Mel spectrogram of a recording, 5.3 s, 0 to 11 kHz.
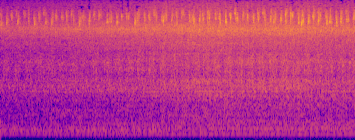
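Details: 2002 Chevrolet LB7 Duramax diesel that died after a cold winter start unplugged and would not restart, now running after fuel filter change and re-priming: steady even clatter, no misses; healthy idle.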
